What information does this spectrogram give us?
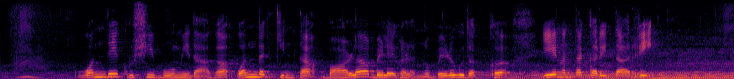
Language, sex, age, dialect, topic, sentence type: Kannada, female, 36-40, Dharwad Kannada, agriculture, question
